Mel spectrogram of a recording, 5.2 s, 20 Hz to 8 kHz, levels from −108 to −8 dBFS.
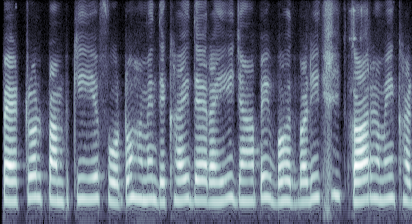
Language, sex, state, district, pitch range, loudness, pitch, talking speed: Hindi, female, Madhya Pradesh, Dhar, 230-255 Hz, -21 LUFS, 240 Hz, 195 wpm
